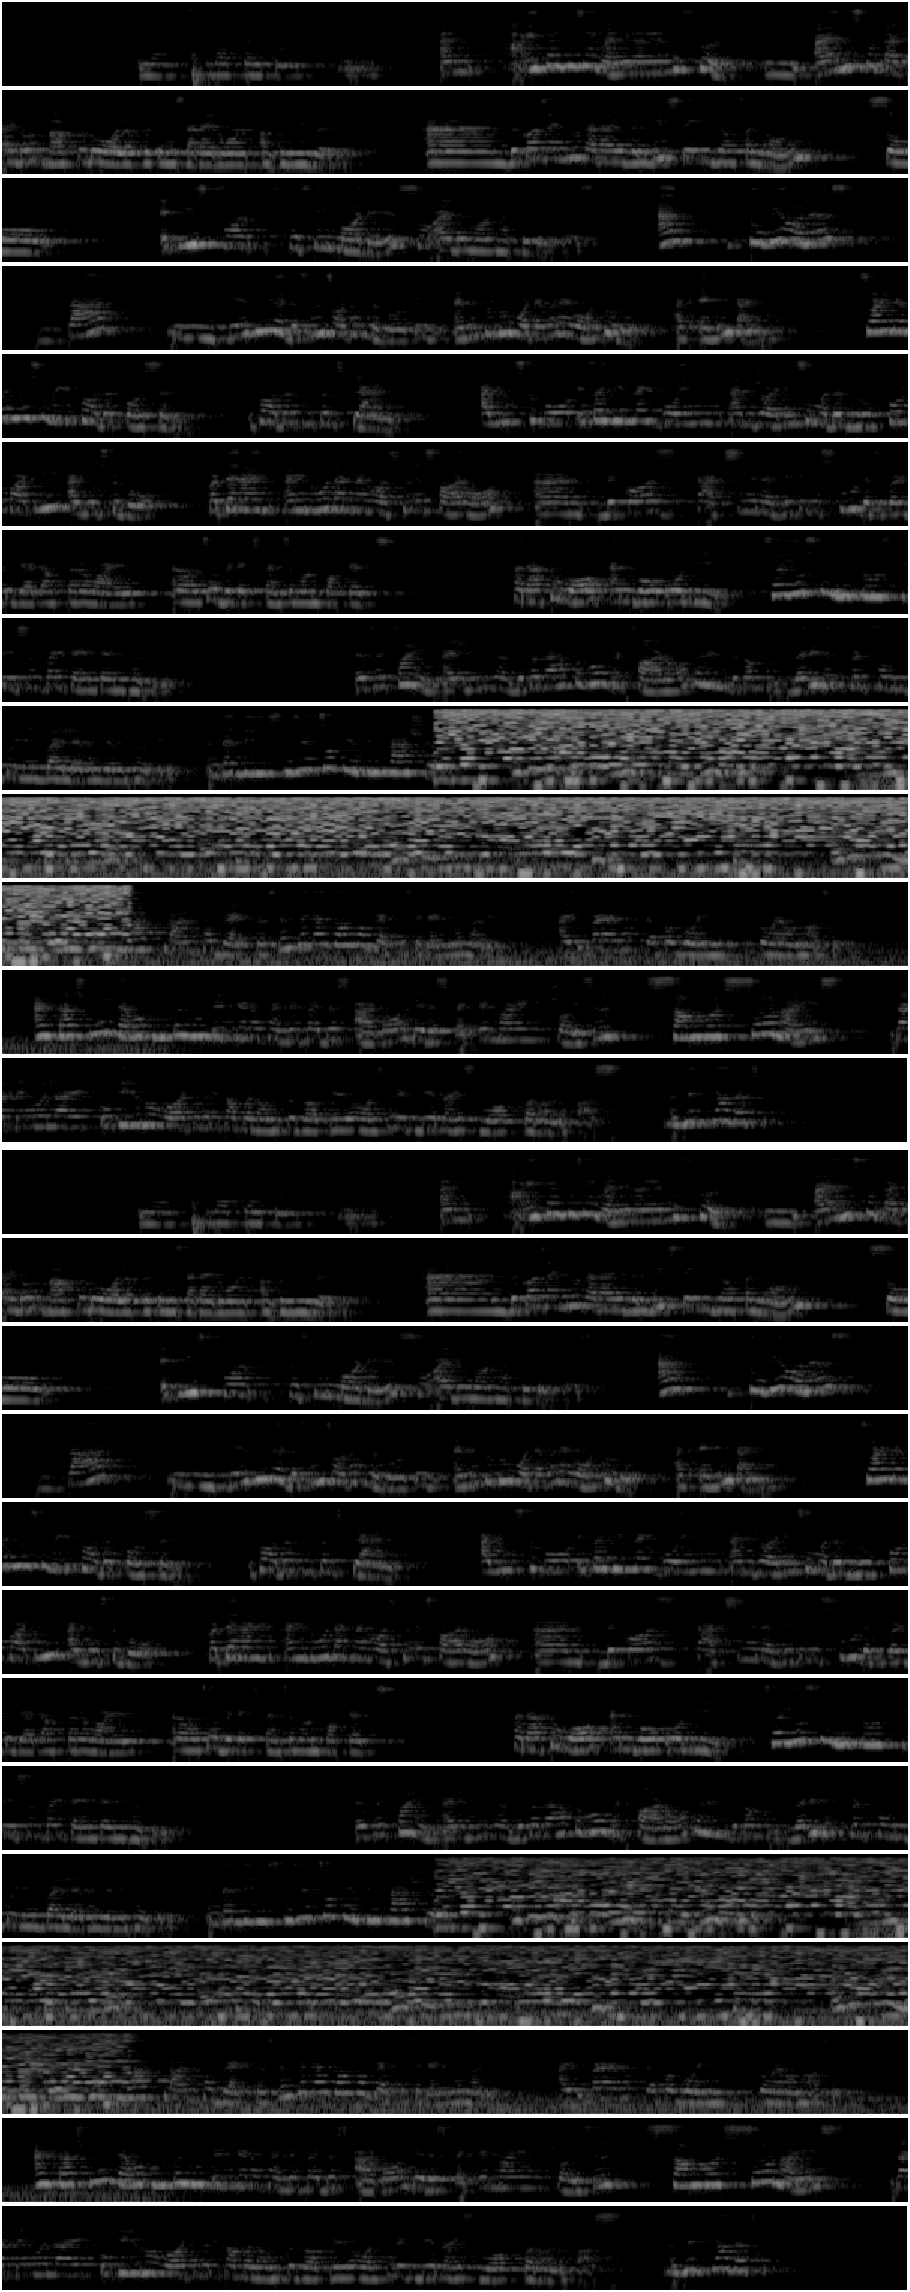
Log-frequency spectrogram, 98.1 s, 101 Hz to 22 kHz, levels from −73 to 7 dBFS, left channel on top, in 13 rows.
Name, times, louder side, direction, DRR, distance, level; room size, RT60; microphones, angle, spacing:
voice 1, 1.1-2.5 2.8-3.1 3.6-10.7 11.0-14.3 14.8-15.5 16.4-19.9 20.5-20.9 21.1-22.1 22.9-23.6 24.0-29.1 29.8-31.7 32.2-33.5 34.2-39.0 39.5-48.5 49.6-51.3 51.6-54.2 55.8-64.2 64.6-66.8 67.4-69.2 69.5-73.1 74.0-74.4 74.8-79.6 80.1-82.5 83.3-95.6 96.1-97.0, left 1 dB, 5° left, 0 dB, 1.1 m, -48 dB
sound 1, 64.0-76.6, left 16 dB, 60° left, 0.4 m, -24 dB
sound 2, 67.5-84.4, equal, 70° right, 5.6 m, -47 dB
23.0 x 10.0 x 3.8 m, 1.1 s
head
